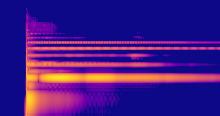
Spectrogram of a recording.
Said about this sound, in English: Close your eyes, and I'm going to ring a bell. And I just want you to note when the sound ends. And just raise your hand slightly, just to acknowledge when that sound ends. So I'll ring a bell. And when the sound ends, you raise your hand.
